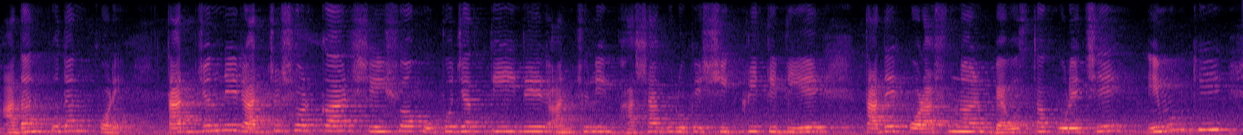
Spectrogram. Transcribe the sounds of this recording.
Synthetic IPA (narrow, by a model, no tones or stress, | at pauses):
a̰d̪anpɾod̪ankɔɾḛ | t̪aɾd͡ʑonːeɾaʑoʃɔɾkaɾʃejʃɔbupod͡ʑat̪ːid̪eɾa̰nt͡ɕolik̚bʱaʃaɡulokeʃikɾit̪id̪ije | t̪ad̪eɾpɔɾaʃonaɾbɛbost̪ʰakoɾet͡ɕʰe | eboŋki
